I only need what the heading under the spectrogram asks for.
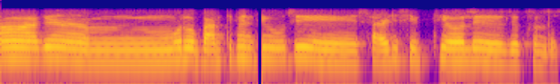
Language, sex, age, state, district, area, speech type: Odia, female, 60+, Odisha, Gajapati, rural, conversation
